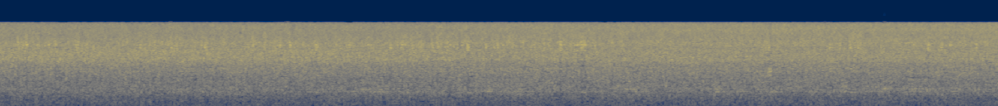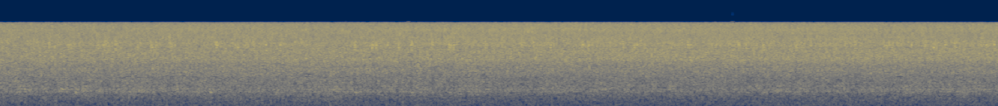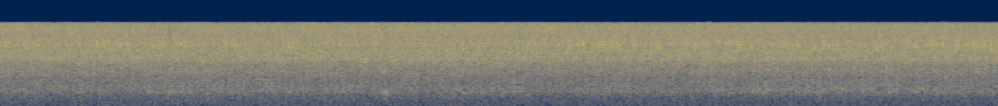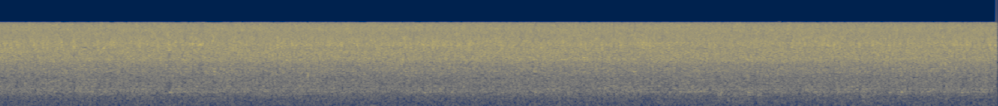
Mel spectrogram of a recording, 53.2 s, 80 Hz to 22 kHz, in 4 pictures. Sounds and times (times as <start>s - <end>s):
Rain on surface: 0.0s - 53.2s.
